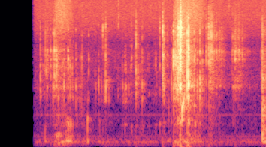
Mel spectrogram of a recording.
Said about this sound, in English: As I just dumped tea all over my face, I tried to take a sip of the tea and I took too big of a sip.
